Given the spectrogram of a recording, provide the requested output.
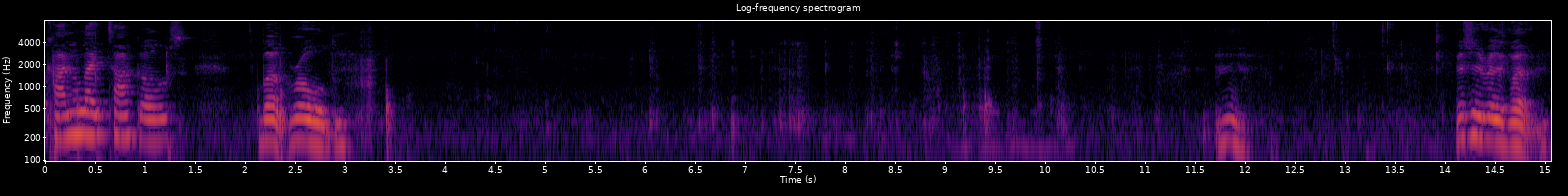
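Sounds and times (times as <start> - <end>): faint crunchy chewing: 4.0 - 14.1.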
